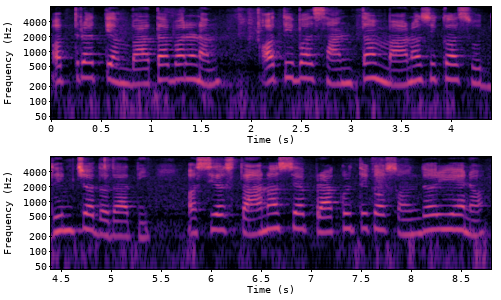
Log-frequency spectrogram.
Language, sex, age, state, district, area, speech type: Sanskrit, female, 18-30, Odisha, Bhadrak, rural, spontaneous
